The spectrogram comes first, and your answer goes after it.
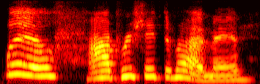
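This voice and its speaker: A woman's voice: a little high, very animated, normal speed, fairly bright tone. A woman playing a brash, foul-mouthed young mechanic in a screenplay table read, casual, sarcastic and blunt. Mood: rueful, casual.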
